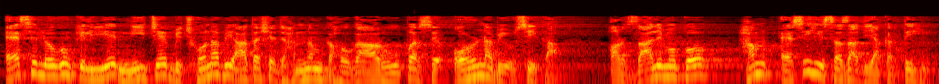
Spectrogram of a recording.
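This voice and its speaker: A man reading a scripture translation aloud in a measured, solemn way, dropping low at the end of each verse. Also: lively intonation. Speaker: scripture reader. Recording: reverberant, dull lo-fi hall recording.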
